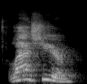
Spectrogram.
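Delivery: ordinary talk, nothing marked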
